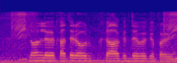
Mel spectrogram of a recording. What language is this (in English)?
Bhojpuri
